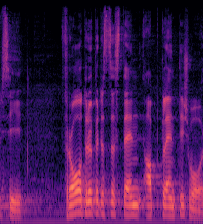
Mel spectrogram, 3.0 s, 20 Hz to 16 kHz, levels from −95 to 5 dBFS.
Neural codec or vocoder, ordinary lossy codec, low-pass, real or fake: none; none; 14.4 kHz; real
